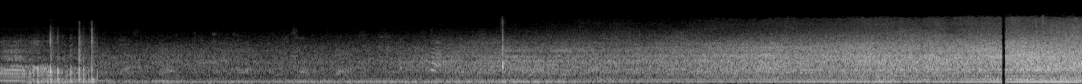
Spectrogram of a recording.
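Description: A vintage car engine rumbles steadily as it drives closer.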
